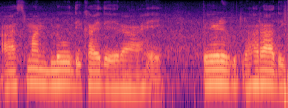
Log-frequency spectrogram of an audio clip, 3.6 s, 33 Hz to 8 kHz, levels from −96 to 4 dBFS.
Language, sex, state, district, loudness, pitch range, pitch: Hindi, male, Gujarat, Gandhinagar, -19 LUFS, 100-115 Hz, 110 Hz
